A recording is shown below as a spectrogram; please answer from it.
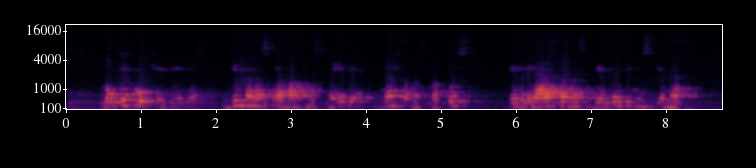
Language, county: Lithuanian, Vilnius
